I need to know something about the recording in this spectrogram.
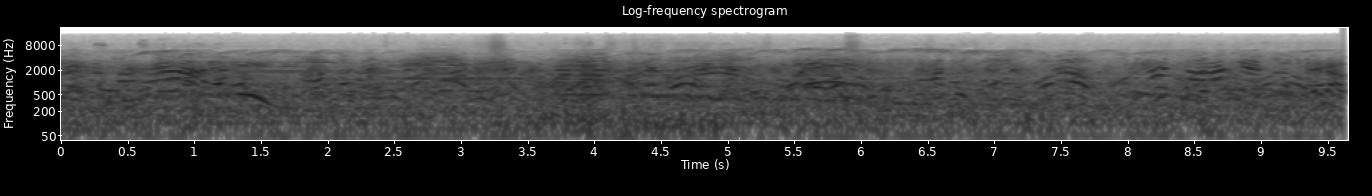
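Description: Children shout and call out in the distance across an open field.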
